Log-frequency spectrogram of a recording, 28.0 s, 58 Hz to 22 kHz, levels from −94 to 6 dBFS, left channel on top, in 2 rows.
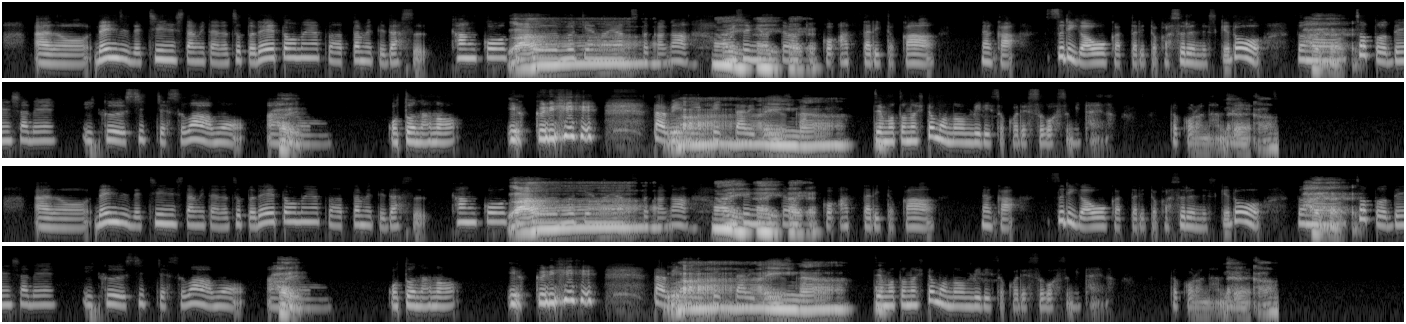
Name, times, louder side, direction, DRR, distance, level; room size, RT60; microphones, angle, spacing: voice 1, 0.0-4.2 4.5-6.2 6.5-8.0 8.2-9.3 9.8-10.1 10.5-14.5 14.8-17.2 17.9-18.6 19.1-22.1 22.7-25.0 25.7-26.6, left 3 dB, 80° left, 1.5 m, -32 dB
voice 2, 5.1-6.7 7.1-8.2 13.0-13.5 16.7-17.1 20.7-22.9 26.2-26.8, right 1 dB, 15° right, 0.6 m, -28 dB
head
